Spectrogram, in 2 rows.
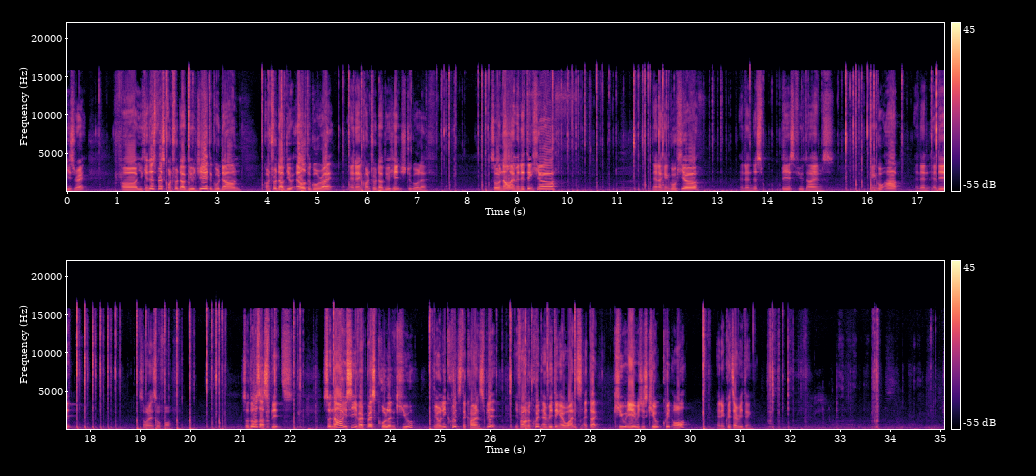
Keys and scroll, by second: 1.9 ctrl+w, 3.8 ctrl+w, 5.5 ctrl+w, 7.6 ctrl+w, 8.2 ctrl+w, 8.2-22.8 typing, 8.3 ctrl+l, 24.7 Return, 26.4-27.6 typing, 30.2 Return.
